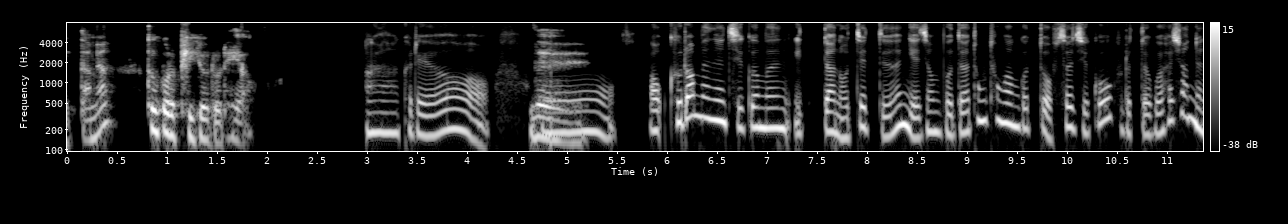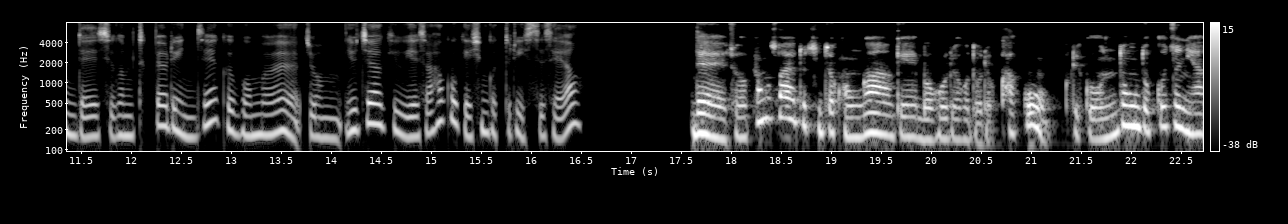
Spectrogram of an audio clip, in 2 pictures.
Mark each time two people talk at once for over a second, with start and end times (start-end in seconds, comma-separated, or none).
none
